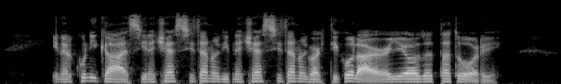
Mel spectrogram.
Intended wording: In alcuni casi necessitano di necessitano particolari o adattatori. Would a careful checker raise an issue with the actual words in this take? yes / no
no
